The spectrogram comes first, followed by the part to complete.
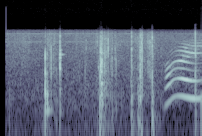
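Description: A kitten gives one short meow near the end, its pitch rising and then holding. Before it come a few light clicks and taps.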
